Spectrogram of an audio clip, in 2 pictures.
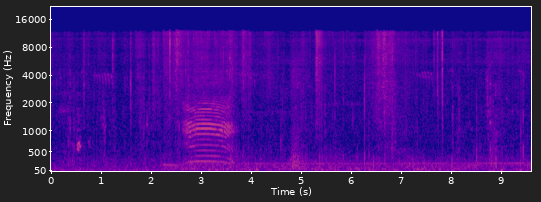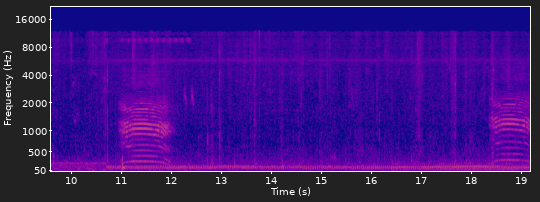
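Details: Village cattle wandering free in a wide green rice field, eating grass, with cows answering one another: three loud drawn-out moos about eight seconds apart over a low droning lowing and rustling of the herd.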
